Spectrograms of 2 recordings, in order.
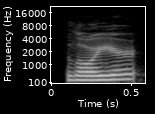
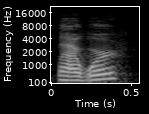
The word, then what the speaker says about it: Lauer: I thought it was going to be Eric Lawyer. How do you say it? Lauer.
